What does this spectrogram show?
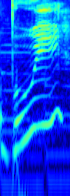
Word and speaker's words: buoy: How do you say it? A buoy? A boy? Isn't it pronounced a boy?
